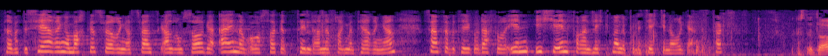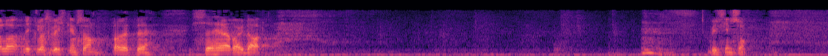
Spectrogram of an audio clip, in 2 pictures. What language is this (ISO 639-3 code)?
nno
